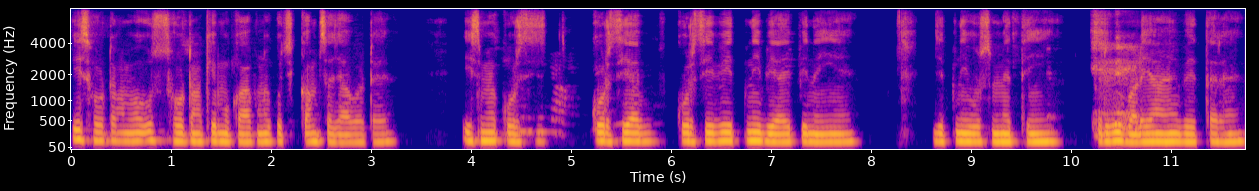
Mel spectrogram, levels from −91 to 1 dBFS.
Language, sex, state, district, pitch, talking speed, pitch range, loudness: Hindi, male, Uttar Pradesh, Budaun, 130 Hz, 150 wpm, 125-135 Hz, -20 LUFS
